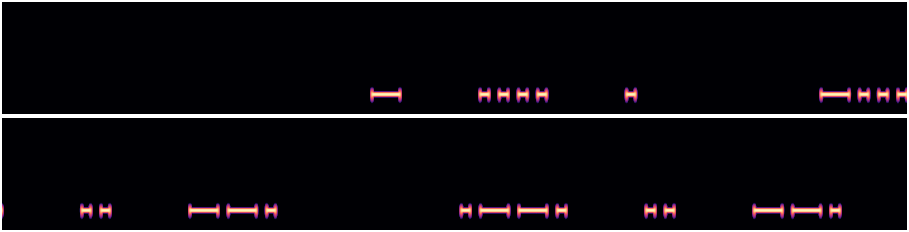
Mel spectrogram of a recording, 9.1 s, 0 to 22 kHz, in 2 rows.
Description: Morse code, heard as a keyed tone, about 25 wpm, spaced as for 15 wpm, 600 Hz. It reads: THE BIG PIG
